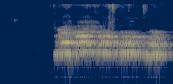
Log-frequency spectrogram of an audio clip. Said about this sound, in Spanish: Y por supuesto, alerta de perros,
